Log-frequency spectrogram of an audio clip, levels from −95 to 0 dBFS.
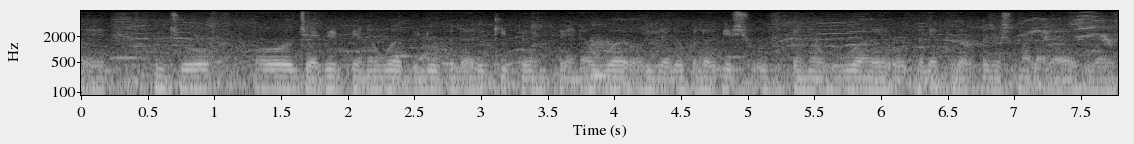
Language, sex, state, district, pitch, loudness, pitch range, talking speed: Hindi, male, Chhattisgarh, Rajnandgaon, 105 Hz, -31 LUFS, 105-110 Hz, 215 wpm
